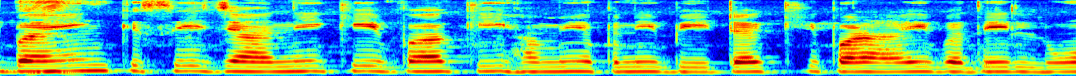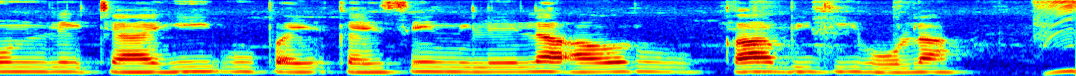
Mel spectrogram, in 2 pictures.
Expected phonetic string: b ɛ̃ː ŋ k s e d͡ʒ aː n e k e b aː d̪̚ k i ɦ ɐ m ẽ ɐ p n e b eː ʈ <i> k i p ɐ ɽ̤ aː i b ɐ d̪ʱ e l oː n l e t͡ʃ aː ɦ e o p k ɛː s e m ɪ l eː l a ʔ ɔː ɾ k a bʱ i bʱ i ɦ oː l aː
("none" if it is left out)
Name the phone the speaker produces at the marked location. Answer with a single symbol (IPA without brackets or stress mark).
a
